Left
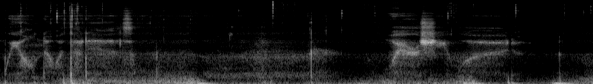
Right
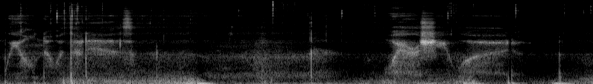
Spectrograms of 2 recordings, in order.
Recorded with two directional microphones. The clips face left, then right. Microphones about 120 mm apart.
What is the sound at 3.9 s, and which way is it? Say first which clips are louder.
Whispering: right 2 dB; 40° right (ahead or behind).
